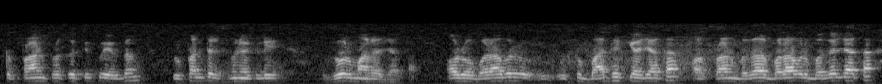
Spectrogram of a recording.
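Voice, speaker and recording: Older indian spiritual teacher, slightly high voice, keeps asking the crowd questions, muffled old tape. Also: male voice, fairly bright tone. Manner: asks listeners rhetorical questions and acts out dialogues. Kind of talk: devotional discourse to an audience. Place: satsang gathering hall. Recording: dull lo-fi archival tape with faint hiss.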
